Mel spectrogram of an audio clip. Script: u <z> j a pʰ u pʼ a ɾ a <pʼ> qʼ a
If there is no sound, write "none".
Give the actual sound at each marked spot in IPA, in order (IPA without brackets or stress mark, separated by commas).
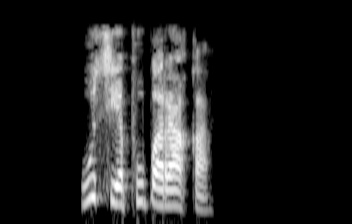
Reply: s, none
